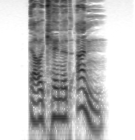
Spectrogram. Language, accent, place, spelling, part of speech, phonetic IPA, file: German, Germany, Berlin, erkennet an, verb, [ɛɐ̯ˌkɛnət ˈan], De-erkennet an.ogg
- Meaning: second-person plural subjunctive I of anerkennen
